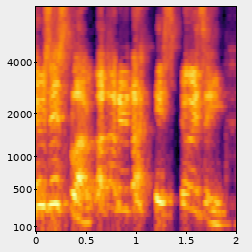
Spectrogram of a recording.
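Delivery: a hint of a frazzled stage manager; flustered stage manager. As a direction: rush on stage confused. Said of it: "He said".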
